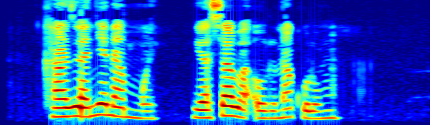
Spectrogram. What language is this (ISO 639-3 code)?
lug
